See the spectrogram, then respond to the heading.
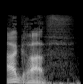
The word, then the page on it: agrafe: French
